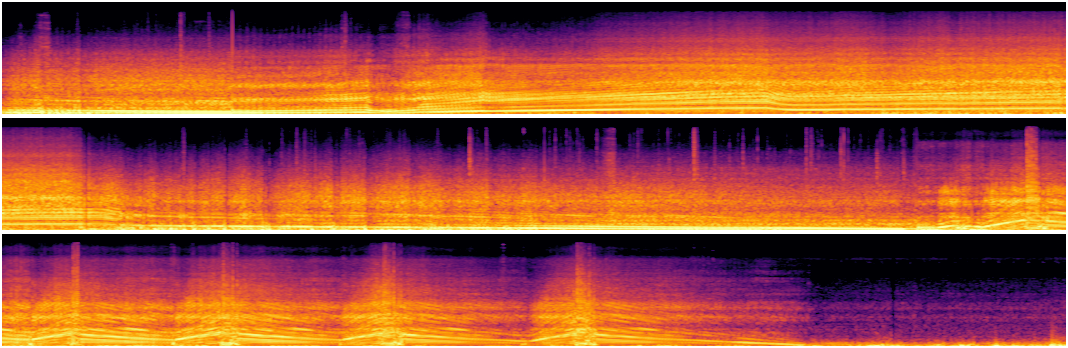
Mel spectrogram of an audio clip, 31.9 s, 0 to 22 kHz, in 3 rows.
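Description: BMW M6 Gran Coupé's 4.4-litre twin-turbo V8 heard at the exhaust while driving: it slows, then pulls hard through a gear with one upshift about 8 seconds in, then lifts off and winds down. From about 20 seconds in the engine is revved in a series of quick blips, each rising and falling, about five in all.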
